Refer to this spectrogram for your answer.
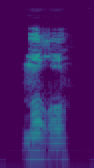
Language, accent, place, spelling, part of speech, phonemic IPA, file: French, France, Lyon, moreau, adjective / noun, /mɔ.ʁo/, LL-Q150 (fra)-moreau.wav
- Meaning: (adjective) jet-black in color (of horses); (noun) 1. jet-black horse 2. nosebag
